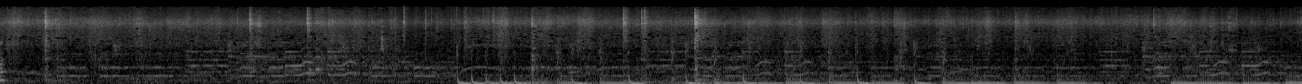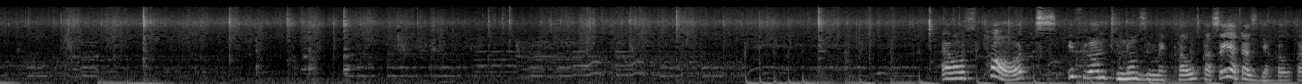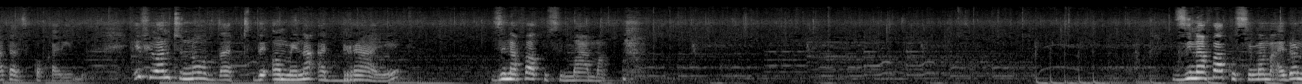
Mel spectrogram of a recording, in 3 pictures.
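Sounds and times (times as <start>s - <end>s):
fish sizzling in a pan: 0.0s - 39.0s
wire skimmer scraping a pan: 13.5s - 17.6s.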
